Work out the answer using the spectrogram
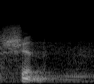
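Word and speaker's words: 心: mind in chinese's mind is um this word pronounced shin and shin is here Shin is the heart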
